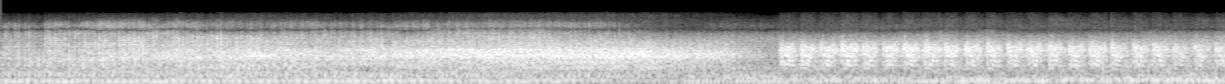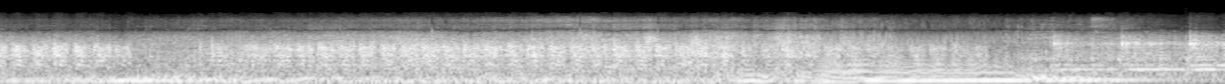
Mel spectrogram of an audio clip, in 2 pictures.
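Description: Dense road traffic noise: car and truck engines running together, with steady droning tones early on and rising glides in pitch about three-quarters of the way through.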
